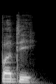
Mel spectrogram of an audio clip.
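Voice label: "buddy", English, British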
